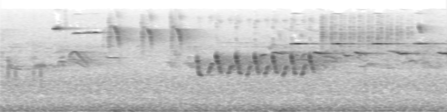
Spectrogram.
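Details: Common nightingale in bushes, singing a quick run of repeated downslurred notes delivered like a rapid trill, introduced by thin high whistles, with constant low background noise.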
